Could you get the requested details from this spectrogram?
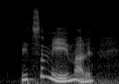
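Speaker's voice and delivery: put-on Italian accent. Asking how to sniff in an accent, then: Mario voice in Italian accent. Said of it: "in an Italian Swedish accent".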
